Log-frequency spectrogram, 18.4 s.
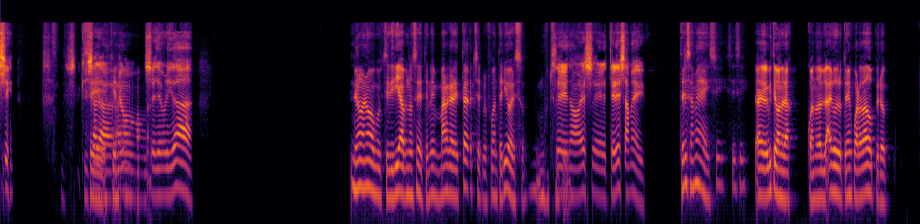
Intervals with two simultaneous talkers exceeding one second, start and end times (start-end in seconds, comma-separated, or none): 1.6-2.9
